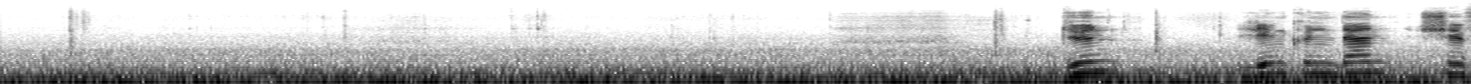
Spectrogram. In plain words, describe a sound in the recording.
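A car engine rumbles steadily from inside the car while driving.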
